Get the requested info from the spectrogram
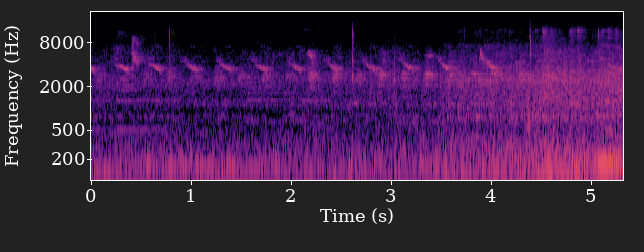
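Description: A bird chirping over and over: short, high, falling chirps about three a second, over a low steady hum.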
